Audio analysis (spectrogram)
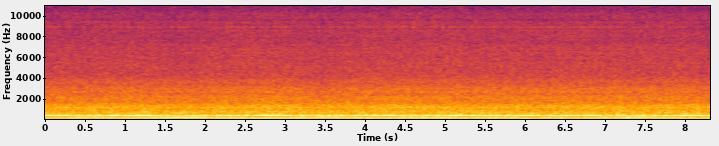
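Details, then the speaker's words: Two-year-old DeWalt mower with Briggs & Stratton engine, new carburetor main jet: one-pull start, then steady, even single-cylinder drone at moderate speed with no hunting; running properly. "I like that much better. We're back in business now. Enjoying a one pull start. That's how it's supposed to be."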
